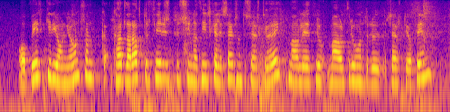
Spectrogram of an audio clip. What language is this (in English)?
Icelandic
